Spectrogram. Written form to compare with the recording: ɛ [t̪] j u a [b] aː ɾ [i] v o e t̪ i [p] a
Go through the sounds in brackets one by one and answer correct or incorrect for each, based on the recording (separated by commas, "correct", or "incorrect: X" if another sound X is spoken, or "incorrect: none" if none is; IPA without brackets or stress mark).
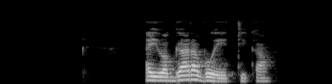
incorrect: none, incorrect: ɡ, incorrect: a, incorrect: k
